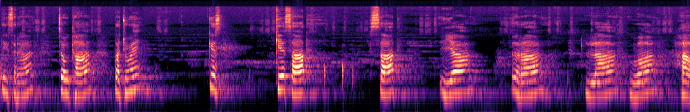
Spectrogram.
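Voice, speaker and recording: A woman's voice: a little high, darkish tone. Woman teacher sounding out Hindi syllables. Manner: repetitive, sounds out syllables slowly to demonstrate. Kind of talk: classroom-style lesson explaining consonants.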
